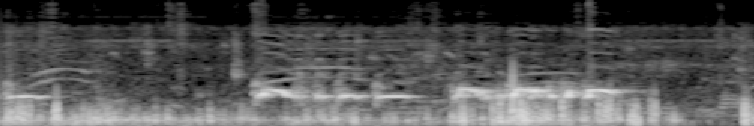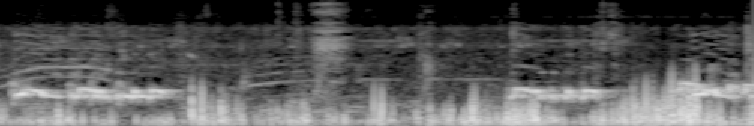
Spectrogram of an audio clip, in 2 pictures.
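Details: Actively singing zebra dove, used to stimulate silent birds into song: several short, rolling trilled coo phrases separated by pauses, with a deep, constant background rumble beneath.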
